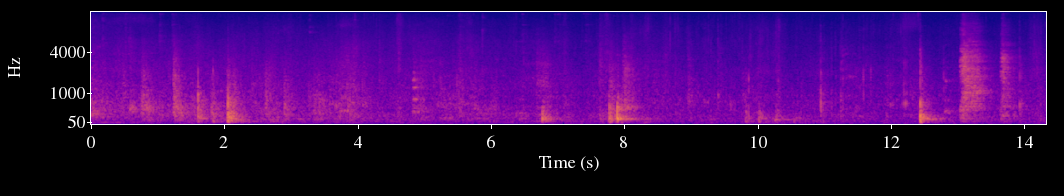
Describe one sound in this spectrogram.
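A tablet case taps and knocks on a table.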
